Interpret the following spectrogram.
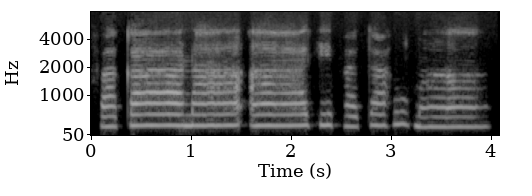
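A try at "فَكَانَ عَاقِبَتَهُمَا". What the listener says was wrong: Oke, naknya pendek. Fakana'a gitu. Langsung ke ain. Ki-nya juga pendek. Fakana'a kibatahuma.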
